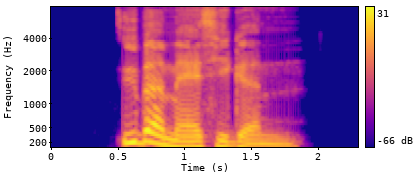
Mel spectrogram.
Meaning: strong dative masculine/neuter singular of übermäßig
- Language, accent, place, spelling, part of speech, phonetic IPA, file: German, Germany, Berlin, übermäßigem, adjective, [ˈyːbɐˌmɛːsɪɡəm], De-übermäßigem.ogg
